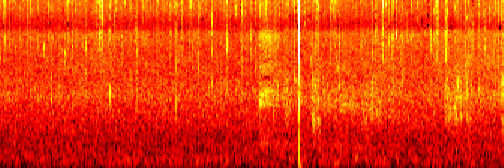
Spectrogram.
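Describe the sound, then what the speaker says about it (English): Steady rain falls outdoors with a constant, moderately faint hiss of drops on surfaces, with one sharp click near the middle and no talking. "I wish it would quit raining so I could clean this up soon."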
